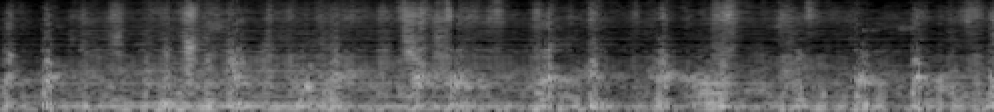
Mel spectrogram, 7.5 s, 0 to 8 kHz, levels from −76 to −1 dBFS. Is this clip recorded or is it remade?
remade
